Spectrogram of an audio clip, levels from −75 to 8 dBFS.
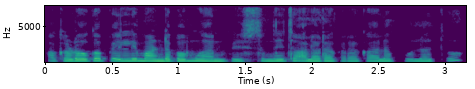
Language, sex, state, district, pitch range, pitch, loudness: Telugu, female, Telangana, Karimnagar, 230-245 Hz, 235 Hz, -23 LUFS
